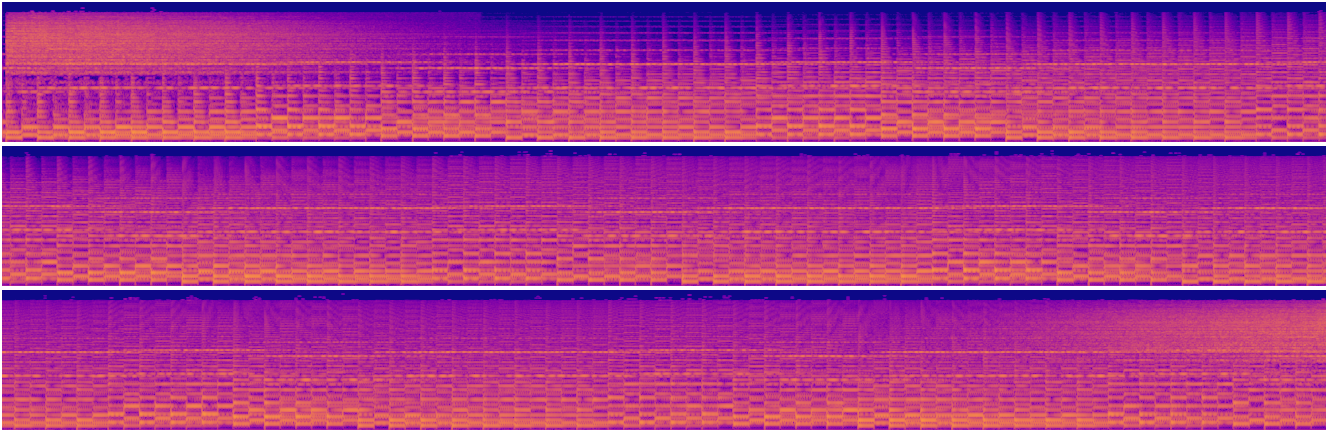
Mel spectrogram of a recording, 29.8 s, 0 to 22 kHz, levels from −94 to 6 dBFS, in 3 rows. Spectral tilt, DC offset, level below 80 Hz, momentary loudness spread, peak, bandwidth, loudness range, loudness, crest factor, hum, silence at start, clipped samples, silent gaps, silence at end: -3 dB/octave; under 0.1%; -58 dBFS; 5 LU; -8 dBFS; 17.5 kHz; 2 LU; -23 LUFS; 16 dB; none; 0 s; under 0.1%; none; 0 s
